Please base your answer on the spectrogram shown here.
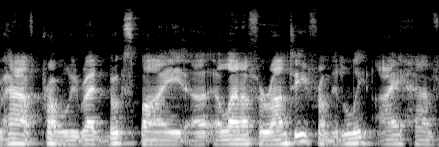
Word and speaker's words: Elena Ferrante: These are Neapolitan novels, and Elena Ferrante, which is probably the correct Italian pronunciation, was named one of the most influential 100 people of Time magazine in 2016 in the world.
